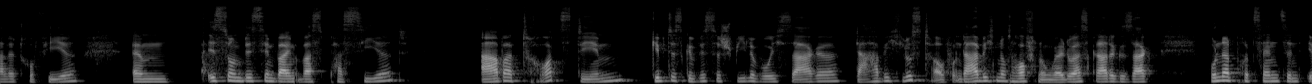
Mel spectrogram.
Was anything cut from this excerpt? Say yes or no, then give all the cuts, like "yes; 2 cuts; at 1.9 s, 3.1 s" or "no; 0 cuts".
yes; 4 cuts; at 2.0 s, 2.9 s, 8.5 s, 10.1 s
